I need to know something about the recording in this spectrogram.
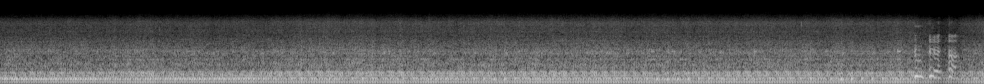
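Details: Neon SRT4 first start after a new clutch install: steady, fast, even idle with no dips or misses; normal high cold idle that should drop when warm, air/fuel ratio right, needs fresh fuel.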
